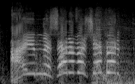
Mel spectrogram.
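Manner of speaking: high fast hammed-up Rolf yell; Rolf shout. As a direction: bellow it like goofy Rolf. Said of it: "Rolf impression".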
